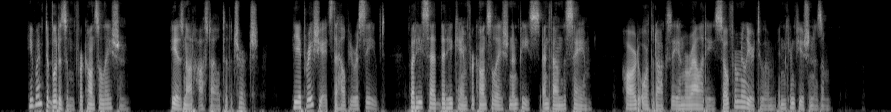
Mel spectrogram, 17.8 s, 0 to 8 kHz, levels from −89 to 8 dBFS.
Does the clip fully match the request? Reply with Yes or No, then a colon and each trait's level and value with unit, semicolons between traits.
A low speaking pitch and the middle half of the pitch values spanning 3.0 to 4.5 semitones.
Yes: low, 105 Hz; average, 3.9 semitones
